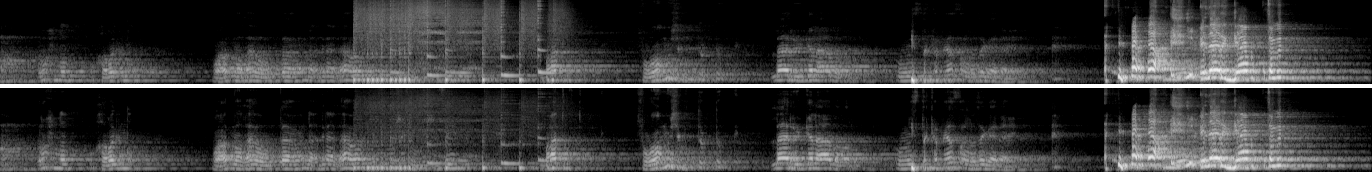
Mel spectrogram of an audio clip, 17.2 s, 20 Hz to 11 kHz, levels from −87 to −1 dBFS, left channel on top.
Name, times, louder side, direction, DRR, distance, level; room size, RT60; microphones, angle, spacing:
voice 1, 0.5-1.7 2.7-5.9 6.8-7.2 8.0-9.1 9.6-10.8 11.2-12.8 13.1-13.3 14.5-15.1, right 3 dB, 85° right, 6 dB, 1.1 m, -34 dB
sound 1, 4.4-7.1, left 5 dB, 75° left, 0.5 m, -33 dB
voice 2, 13.9-16.0, left 2 dB, 15° left, 9 dB, 0.4 m, -15 dB
23.0 x 8.3 x 7.0 m, 2.4 s
head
